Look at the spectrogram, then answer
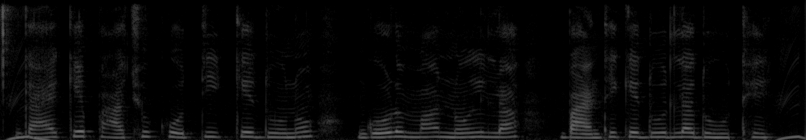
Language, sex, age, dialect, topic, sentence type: Chhattisgarhi, female, 60-100, Western/Budati/Khatahi, agriculture, statement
